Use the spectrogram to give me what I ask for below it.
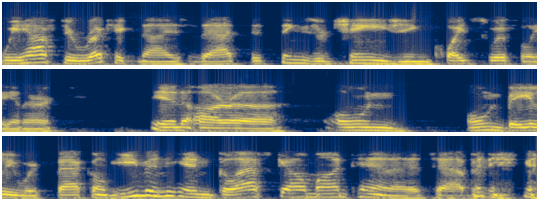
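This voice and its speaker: A man with an American accent uses an ordinary speaking voice at medium pitch, fairly slow, with lively intonation and very even loudness. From Seattle, Washington. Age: 60s. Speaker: lawyer and UFO researcher. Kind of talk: interview.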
